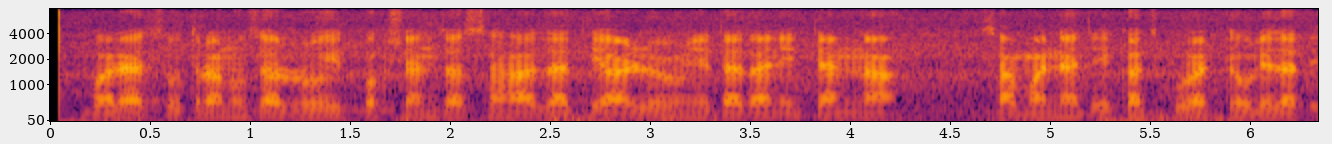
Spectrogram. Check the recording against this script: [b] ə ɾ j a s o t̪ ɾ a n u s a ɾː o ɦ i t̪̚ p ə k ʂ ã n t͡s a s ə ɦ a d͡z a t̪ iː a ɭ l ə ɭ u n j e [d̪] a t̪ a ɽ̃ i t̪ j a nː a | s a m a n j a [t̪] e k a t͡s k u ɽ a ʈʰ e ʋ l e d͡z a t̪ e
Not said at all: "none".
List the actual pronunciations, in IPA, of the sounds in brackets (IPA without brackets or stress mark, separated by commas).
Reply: b, t̪, t̪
